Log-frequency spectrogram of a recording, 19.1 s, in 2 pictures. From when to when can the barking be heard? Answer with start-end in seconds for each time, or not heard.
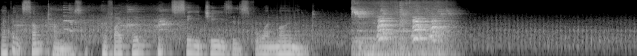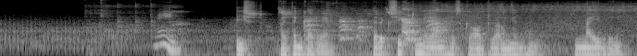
5.2-6.8, 13.8-16.3.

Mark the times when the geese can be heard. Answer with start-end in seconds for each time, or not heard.
0.2-3.0, 10.8-12.3.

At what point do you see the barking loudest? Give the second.
6 s.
